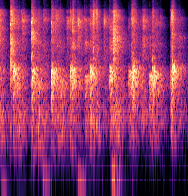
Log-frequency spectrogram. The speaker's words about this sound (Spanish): Coño, gracias. Aplauso para él.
